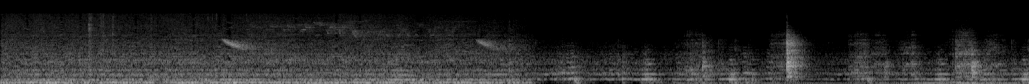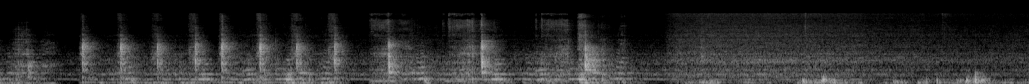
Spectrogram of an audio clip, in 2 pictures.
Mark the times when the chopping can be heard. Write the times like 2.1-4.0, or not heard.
6.8-16.6.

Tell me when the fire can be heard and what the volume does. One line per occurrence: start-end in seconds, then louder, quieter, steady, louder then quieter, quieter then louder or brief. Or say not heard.
not heard.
